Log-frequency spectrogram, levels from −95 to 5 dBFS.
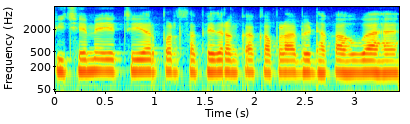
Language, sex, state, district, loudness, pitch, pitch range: Hindi, male, Jharkhand, Deoghar, -18 LUFS, 150 Hz, 145-155 Hz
